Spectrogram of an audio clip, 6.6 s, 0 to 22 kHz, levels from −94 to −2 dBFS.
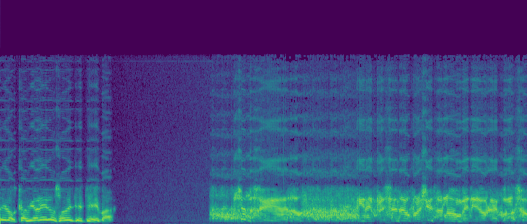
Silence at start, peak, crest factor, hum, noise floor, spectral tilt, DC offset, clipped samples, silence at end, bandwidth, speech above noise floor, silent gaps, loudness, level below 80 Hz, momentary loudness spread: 0 s; -6 dBFS; 16 dB; none; -61 dBFS; 0 dB/octave; under 0.1%; under 0.1%; 0 s; 17 kHz; 41 dB; none; -19 LUFS; -74 dBFS; 4 LU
